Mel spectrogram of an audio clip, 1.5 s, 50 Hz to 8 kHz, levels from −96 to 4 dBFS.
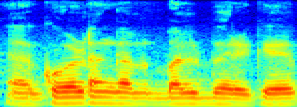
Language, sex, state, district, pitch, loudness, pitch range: Tamil, male, Tamil Nadu, Kanyakumari, 115 Hz, -15 LUFS, 115-120 Hz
